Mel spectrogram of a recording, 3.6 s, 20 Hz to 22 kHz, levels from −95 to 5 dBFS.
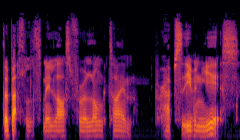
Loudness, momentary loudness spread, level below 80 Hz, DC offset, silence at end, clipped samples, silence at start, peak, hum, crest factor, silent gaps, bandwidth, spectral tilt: -24 LUFS; 10 LU; -68 dBFS; under 0.1%; 0.05 s; under 0.1%; 0.05 s; 0 dBFS; none; 24 dB; none; 16 kHz; -2 dB/octave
